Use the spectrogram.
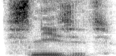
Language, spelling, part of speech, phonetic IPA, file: Russian, снизить, verb, [ˈsnʲizʲɪtʲ], Ru-снизить.ogg
- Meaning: to bring down, to reduce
